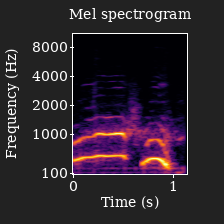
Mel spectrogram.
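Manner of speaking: high, light whoop; playful cheer. Pretend. Teacher cheering pupils on to improve, playful high whoop.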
